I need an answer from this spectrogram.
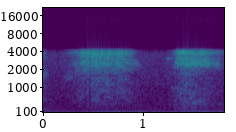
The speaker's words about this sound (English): And you'll have to excuse me. My sinuses are acting really weird. In fact, I may have to be ready to blow my nose again.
